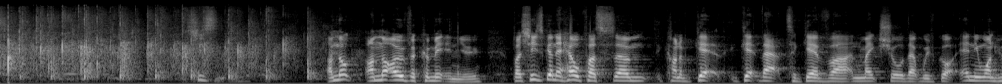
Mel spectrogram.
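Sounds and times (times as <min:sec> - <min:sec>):
audience applause: 0:00.0 - 0:03.3
speech: 0:02.0 - 0:02.4, 0:03.3 - 0:10.0.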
